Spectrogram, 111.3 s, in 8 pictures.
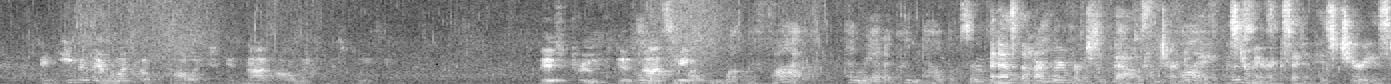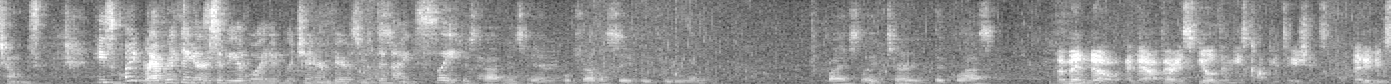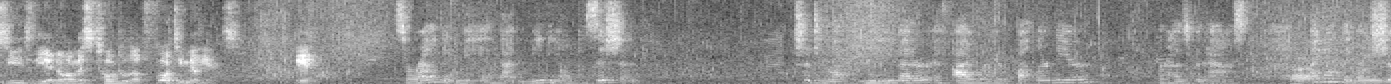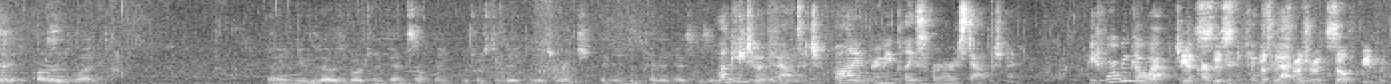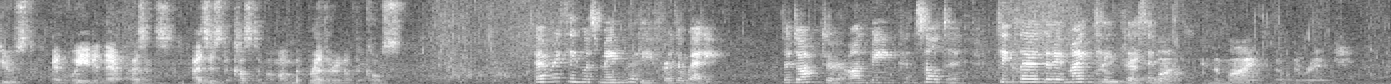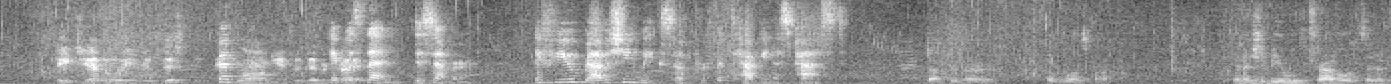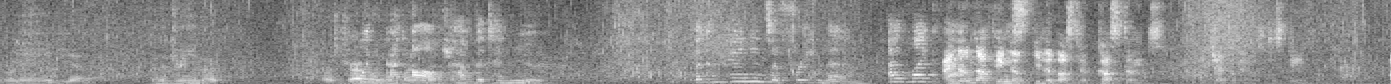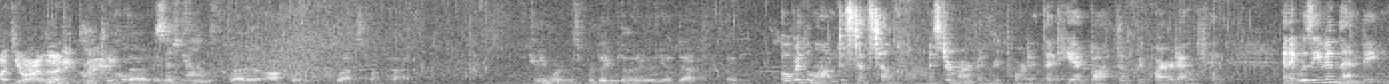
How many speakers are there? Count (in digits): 6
